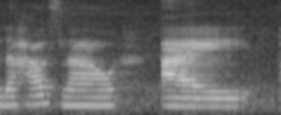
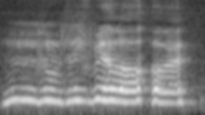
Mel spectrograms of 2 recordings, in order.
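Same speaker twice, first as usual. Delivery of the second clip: groggy whine; 6 semitones higher, 11 dB louder, slower than usual. Retold or imitated. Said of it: "I'm like".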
